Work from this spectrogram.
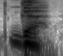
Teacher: This sound, also guttural, G, and you can feel your vocal cord, G. It's involves the vocal cord.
